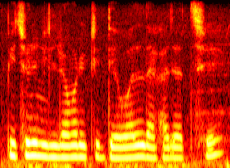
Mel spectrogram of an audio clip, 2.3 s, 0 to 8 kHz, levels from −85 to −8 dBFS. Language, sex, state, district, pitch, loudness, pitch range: Bengali, female, West Bengal, Cooch Behar, 205 Hz, -15 LUFS, 195-225 Hz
